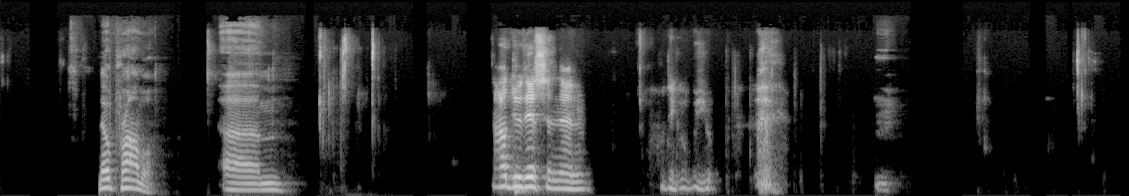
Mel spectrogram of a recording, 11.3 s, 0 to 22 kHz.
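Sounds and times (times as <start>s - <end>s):
speech: 1.0s - 1.6s, 2.2s - 3.0s, 4.9s - 6.0s, 6.6s - 7.8s, 8.8s - 9.0s
person coughing from a dry throat: 7.5s - 7.9s
throat clearing from a dry throat: 7.5s - 8.0s, 8.8s - 9.1s.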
